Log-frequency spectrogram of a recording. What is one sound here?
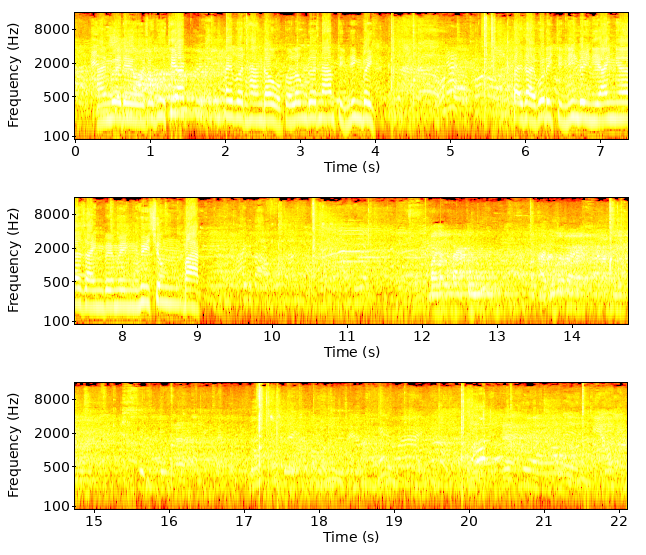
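A badminton racket strikes a shuttlecock with sharp pops in a large echoing hall.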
